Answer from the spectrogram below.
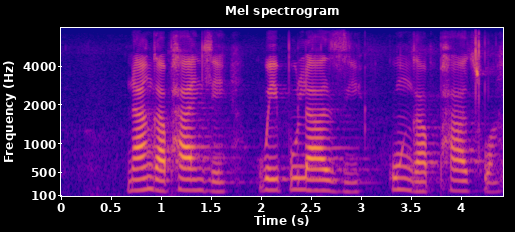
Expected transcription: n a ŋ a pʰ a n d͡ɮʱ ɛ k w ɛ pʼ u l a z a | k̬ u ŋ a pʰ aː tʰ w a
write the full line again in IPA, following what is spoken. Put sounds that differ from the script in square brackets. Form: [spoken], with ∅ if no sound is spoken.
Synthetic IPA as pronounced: n a ŋ a pʰ a n d͡ɮʱ ɛ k w [e] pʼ u l a z [i] | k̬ u ŋ a pʰ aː tʰ w a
